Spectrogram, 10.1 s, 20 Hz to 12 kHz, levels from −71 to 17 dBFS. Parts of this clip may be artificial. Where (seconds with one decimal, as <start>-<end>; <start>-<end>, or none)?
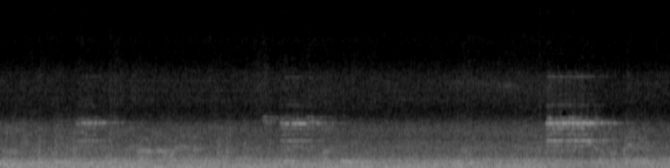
none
